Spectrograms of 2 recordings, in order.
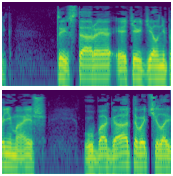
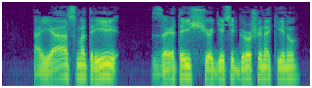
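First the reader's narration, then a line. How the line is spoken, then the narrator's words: Plain. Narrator (Russian): сказал он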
